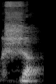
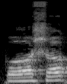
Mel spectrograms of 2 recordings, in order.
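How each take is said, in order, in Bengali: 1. দুটি ধ্বনি দ্রুত বলা হয়, মিশে একটি হয়ে যায়। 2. দুটি ধ্বনি ধীরে ধীরে বলা হয়, আলাদা দুটি দল হিসেবে। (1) "দুটোকে একসাথে মিলিয়ে দেওয়া" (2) "এই দুটি অক্ষরকে কে কত স্পিডে বলতে পারে"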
